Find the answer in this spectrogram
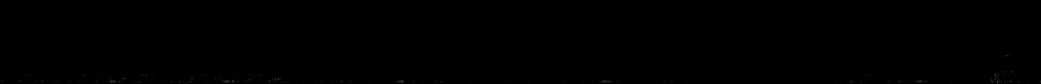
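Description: Near silence, with faint scrapes of a Feather SS straight razor cutting lathered stubble, a few soft strokes in all.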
